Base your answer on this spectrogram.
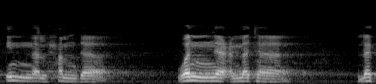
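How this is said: There is a pause just before 'lak'. The speaker calls it wrong. "وأما ما يفعله الناس فغير ذلك ... ليس هذا بصواب"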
